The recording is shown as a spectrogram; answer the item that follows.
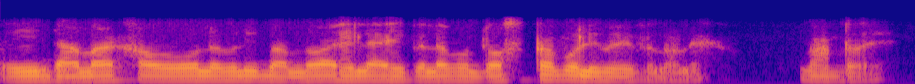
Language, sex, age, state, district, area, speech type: Assamese, male, 30-45, Assam, Majuli, urban, conversation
